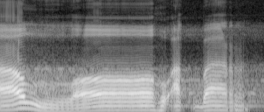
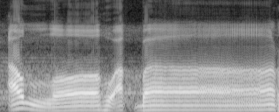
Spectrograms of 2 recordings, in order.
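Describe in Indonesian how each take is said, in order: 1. Vokal pembuka dari Allahu dipanjangkan. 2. Suku kata terakhir dari Akbar dipanjangkan. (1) "alifnya dipanjangin" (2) "Baknya dipanjangin"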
